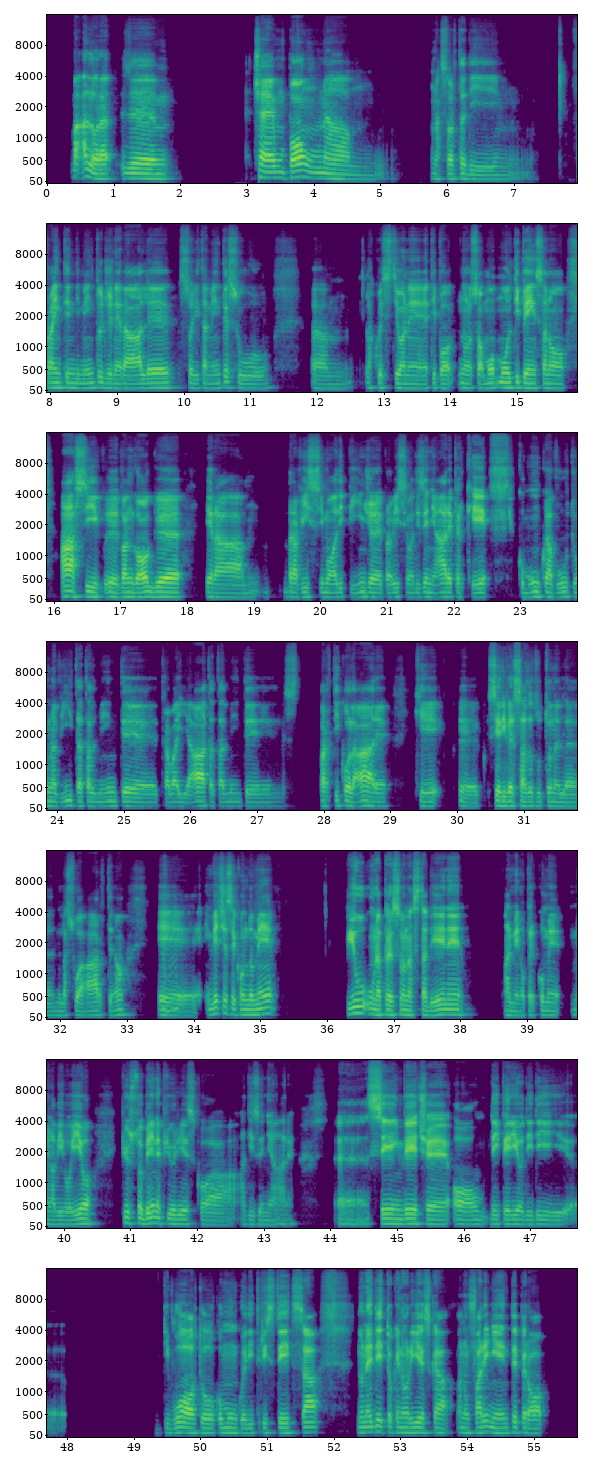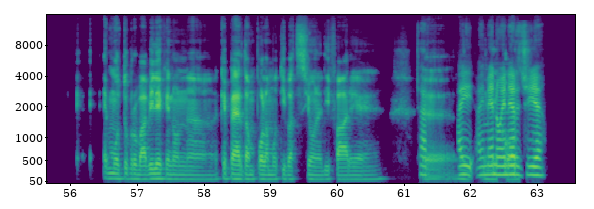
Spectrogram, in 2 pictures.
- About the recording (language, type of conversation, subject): Italian, podcast, Come bilanci divertimento e disciplina nelle tue attività artistiche?
- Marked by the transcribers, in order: tapping; lip smack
